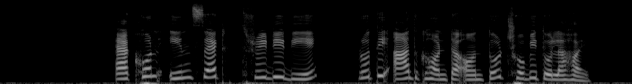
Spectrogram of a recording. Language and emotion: Bengali, neutral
